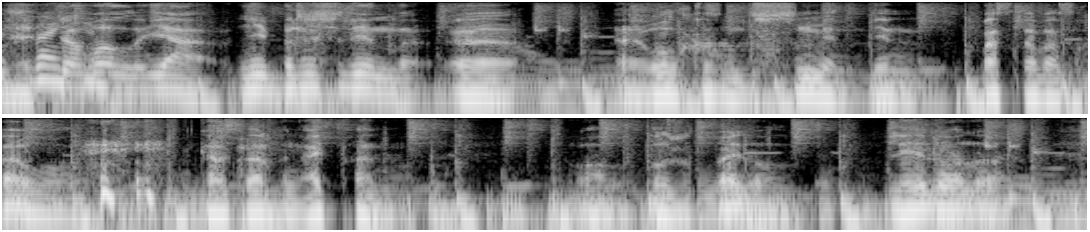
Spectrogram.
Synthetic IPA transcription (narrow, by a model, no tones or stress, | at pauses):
ʒoolˠjæne̞bɪɾɪnʃɪd̪e̞n | ə | əwo̞lˠqʰəzəmd̪əʃənme̞nme̞nbɑsqɑbɑsqɑwo̞lˠkʰanslˠeɾd̪əɴɑjt̪qʰɑnə | wolˠbʰolˠʒɑt̪̚pɑjd̪əwo̞lˠb̥ɪle̞d̪ɪwonə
